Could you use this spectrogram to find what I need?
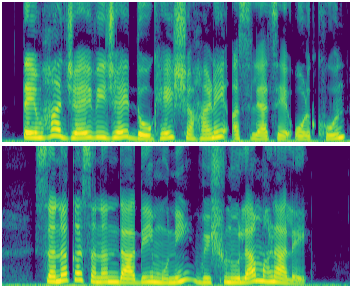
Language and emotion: Marathi, neutral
